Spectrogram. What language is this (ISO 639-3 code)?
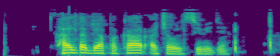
pus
